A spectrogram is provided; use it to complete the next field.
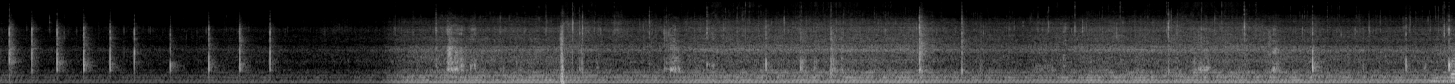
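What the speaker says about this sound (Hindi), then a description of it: "अभी फ्राई करेंगे 5 मिनट और लगेगा तकरीबन।" Eggs and potatoes fry in a pan for a village-style dish. A run of sharp, evenly spaced taps comes first, then a loud, steady sizzle with occasional stirring scrapes fills the rest, close up and without speech.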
